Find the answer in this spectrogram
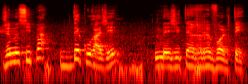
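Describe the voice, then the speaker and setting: A man's voice: medium pitch, measured pace. Laughing man, Yakuba speaker, guitar behind. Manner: animated storytelling, laughing often. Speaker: gospel singer. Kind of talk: casual interview chat.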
